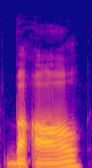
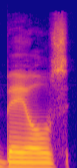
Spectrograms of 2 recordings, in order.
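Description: First: The name has a different, non-American pronunciation. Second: The name has the common American pronunciation. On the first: "It's probably more Baal" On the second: "we say Baals in America"

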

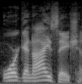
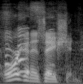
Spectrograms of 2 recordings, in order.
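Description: First: It is pronounced the Canadian way. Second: It is pronounced the American way. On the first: "all the Canadians say organization" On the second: "in the America, we say organization"

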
